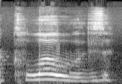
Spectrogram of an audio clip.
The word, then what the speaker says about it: clothes: So like the shirt and the jeans that you wear are clothes. So you need to make sure you're pronouncing the TH in that, clothes, versus their clothes, like a door closes.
